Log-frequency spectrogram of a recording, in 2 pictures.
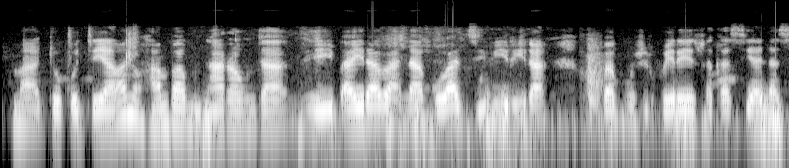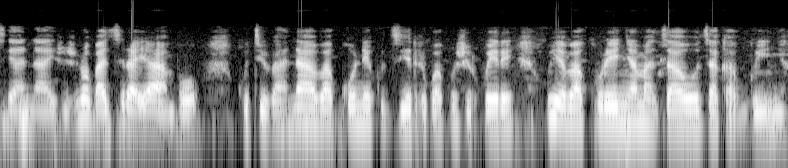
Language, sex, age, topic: Ndau, female, 36-49, health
